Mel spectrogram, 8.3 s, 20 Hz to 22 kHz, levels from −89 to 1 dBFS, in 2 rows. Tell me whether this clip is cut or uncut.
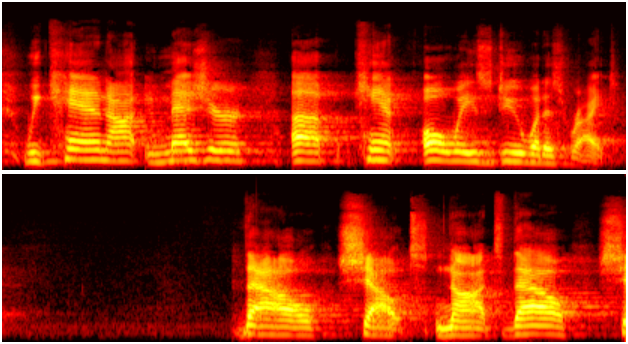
cut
